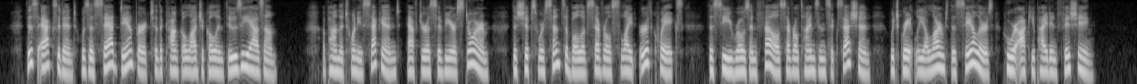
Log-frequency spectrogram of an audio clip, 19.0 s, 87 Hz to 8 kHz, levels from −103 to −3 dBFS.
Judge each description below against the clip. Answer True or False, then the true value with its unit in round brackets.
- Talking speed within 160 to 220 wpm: False (135 wpm)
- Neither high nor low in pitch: True (180 Hz)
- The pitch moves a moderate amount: True (3.1 semitones)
